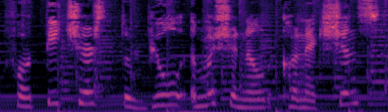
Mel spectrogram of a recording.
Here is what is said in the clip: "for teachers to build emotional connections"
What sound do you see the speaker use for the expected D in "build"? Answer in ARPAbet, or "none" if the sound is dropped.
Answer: none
